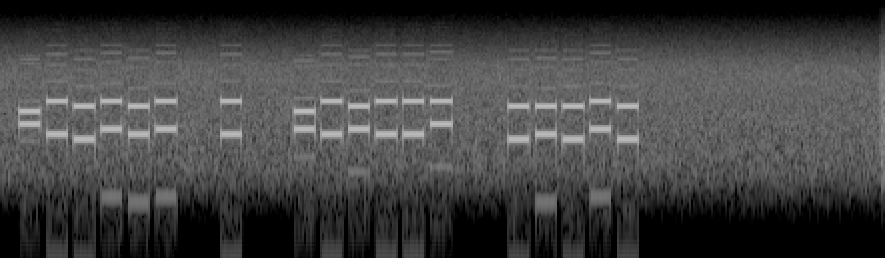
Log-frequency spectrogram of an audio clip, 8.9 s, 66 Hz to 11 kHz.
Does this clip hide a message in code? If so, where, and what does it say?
Yes: DTMF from 0.2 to 6.4 s, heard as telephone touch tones, dialled by machine, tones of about 210 ms, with a squelch burst at the end. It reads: *62959 6 76866# 25292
